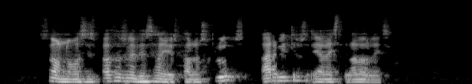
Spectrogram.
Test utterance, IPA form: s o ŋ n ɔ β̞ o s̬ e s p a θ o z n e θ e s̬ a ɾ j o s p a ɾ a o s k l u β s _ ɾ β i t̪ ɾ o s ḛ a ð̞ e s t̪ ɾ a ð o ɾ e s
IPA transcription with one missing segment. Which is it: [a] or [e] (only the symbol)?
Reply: a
